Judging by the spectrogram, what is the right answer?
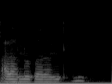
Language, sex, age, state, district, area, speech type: Odia, male, 18-30, Odisha, Nabarangpur, urban, spontaneous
